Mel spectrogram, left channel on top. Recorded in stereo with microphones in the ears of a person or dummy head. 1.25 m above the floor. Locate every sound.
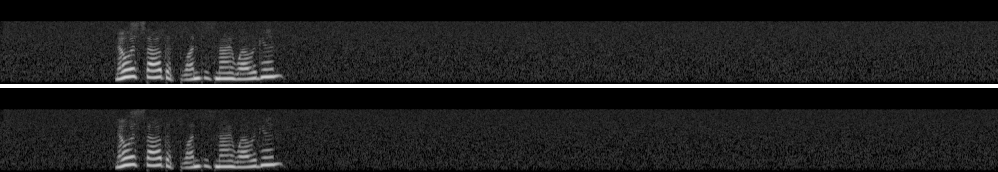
1.1 s a woman speaking: 10° left (ahead or behind)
